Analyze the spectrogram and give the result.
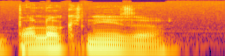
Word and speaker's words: Bolognese: Das heißt aber, also äh, der, äh, die korrekte Aussprache ist äh, Bolognese.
